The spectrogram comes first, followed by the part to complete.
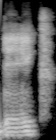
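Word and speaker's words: deque: Oke, sebuah QA diucapkan sebagai DEC atau antrian berujung ganda atau double end.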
